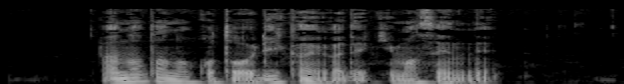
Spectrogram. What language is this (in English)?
Japanese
